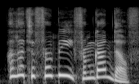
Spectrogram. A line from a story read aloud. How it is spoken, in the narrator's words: cried Frodo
